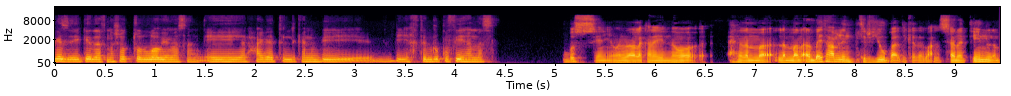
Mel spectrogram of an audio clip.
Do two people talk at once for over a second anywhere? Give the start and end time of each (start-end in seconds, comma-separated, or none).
none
